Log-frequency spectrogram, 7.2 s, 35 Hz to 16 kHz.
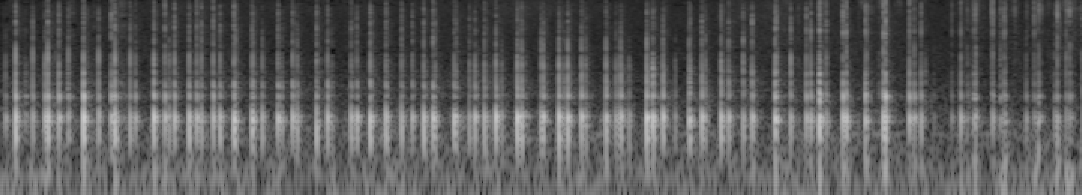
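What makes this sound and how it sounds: Fingertips tap steadily on paperback manga volumes such as One Piece, Naruto and Bleach. Dozens of quick, dry, papery taps with a hollow midrange tone around 400 Hz come in a dense, fairly even rhythm. Each tap dies away almost instantly.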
